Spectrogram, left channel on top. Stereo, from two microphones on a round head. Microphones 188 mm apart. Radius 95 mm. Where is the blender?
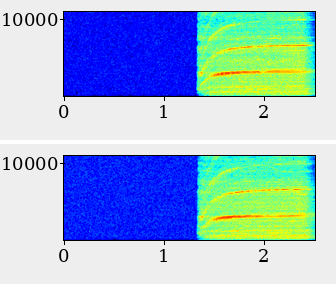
40° left (ahead or behind), 4 m.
